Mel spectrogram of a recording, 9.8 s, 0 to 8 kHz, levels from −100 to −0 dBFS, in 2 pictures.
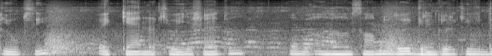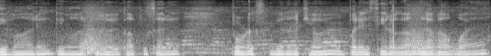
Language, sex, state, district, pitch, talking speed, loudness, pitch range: Hindi, male, Haryana, Charkhi Dadri, 125 Hz, 205 wpm, -15 LUFS, 125-135 Hz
